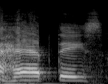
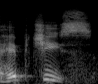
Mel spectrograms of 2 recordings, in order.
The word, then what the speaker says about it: reptis: O plural de reptil não é repteis, não é répteis. O plural de reptil é reptis.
